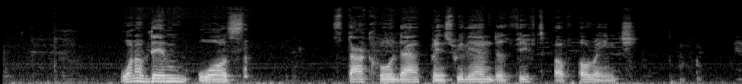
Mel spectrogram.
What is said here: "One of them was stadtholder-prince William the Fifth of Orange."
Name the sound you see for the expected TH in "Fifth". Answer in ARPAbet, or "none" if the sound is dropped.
T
